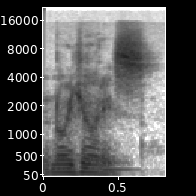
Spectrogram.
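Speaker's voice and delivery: understated hushed reassurance; Jesus's gentle command. Acted. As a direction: console quietly as Jesus. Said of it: "él le dijo a la mujer".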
